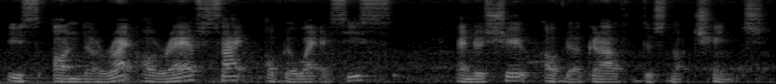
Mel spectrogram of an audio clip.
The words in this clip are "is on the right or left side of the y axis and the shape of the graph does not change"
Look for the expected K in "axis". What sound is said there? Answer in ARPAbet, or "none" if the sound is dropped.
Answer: none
